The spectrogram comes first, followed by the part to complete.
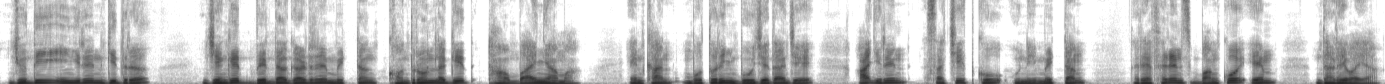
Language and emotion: Santali, fearful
